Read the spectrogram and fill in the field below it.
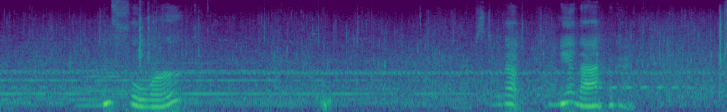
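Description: A young woman talks briefly into a close microphone.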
